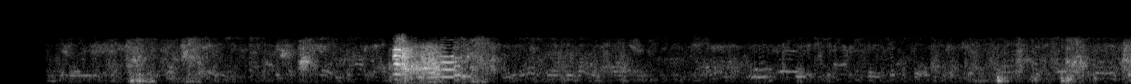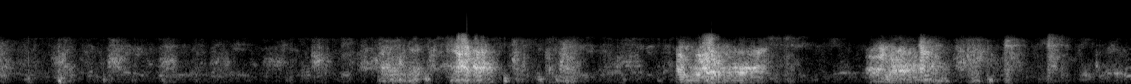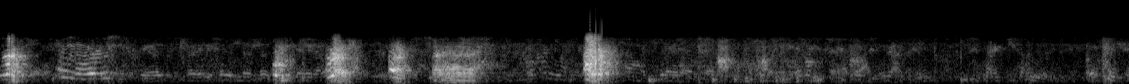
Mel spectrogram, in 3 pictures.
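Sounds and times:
dogs growling in play: 0:01.1 - 0:02.2, 0:03.8 - 0:05.1, 0:09.8 - 0:19.3, 0:19.9 - 0:23.8, 0:25.4 - 0:27.8, 0:29.6 - 0:31.3
dogs barking: 0:14.4 - 0:17.1, 0:18.1 - 0:18.9, 0:25.4 - 0:27.4, 0:28.4 - 0:28.9.

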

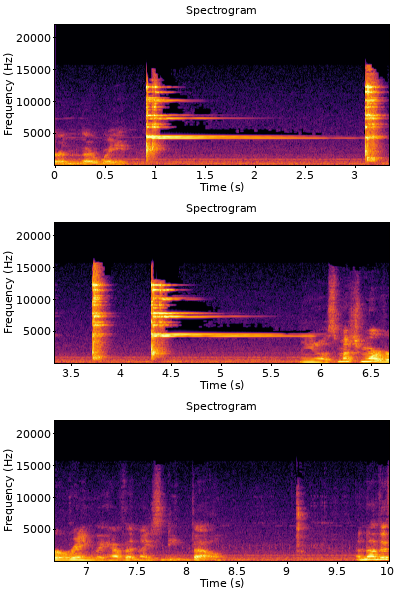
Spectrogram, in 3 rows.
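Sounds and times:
finger cymbals striking: 0:00.9 - 0:05.9.

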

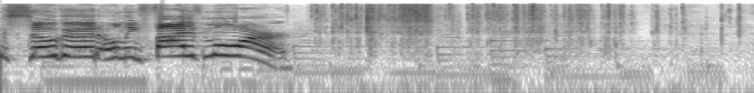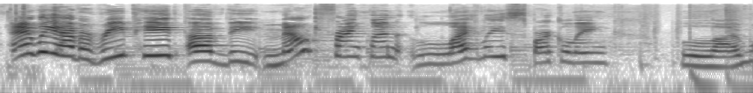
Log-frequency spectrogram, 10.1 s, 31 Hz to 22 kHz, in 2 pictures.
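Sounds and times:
faint background music: 0:00.0 - 0:10.0
plastic packet crinkling: 0:02.0 - 0:05.3.

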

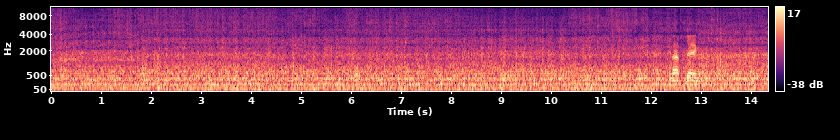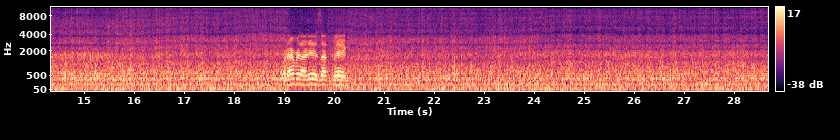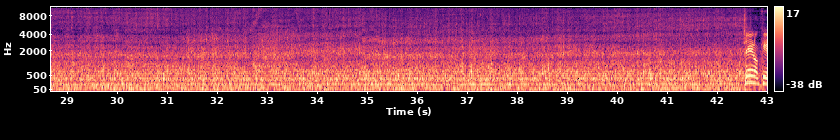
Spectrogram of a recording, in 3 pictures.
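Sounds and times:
water rushing over rocks: 0:00.0 - 0:43.0.

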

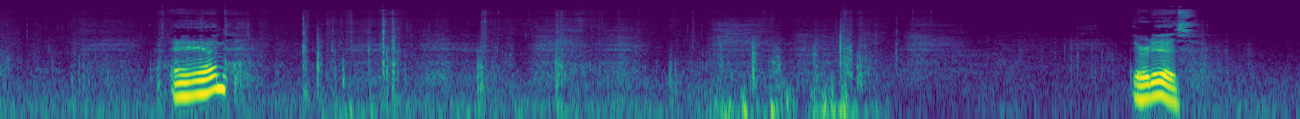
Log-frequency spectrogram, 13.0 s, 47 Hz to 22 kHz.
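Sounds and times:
footsteps on leafy dirt trail: 0:00.0 - 0:12.9.

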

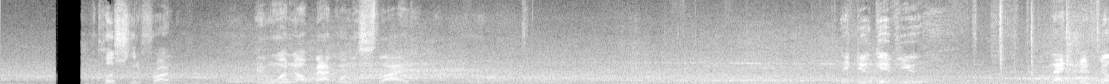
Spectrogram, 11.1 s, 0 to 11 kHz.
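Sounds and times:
low motor vehicle rumble: 0:00.8 - 0:11.0.

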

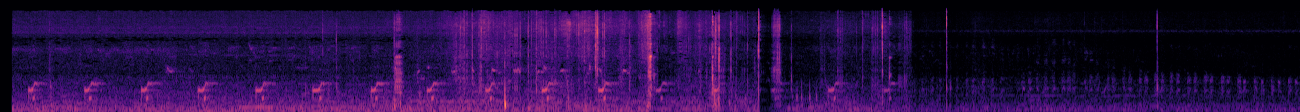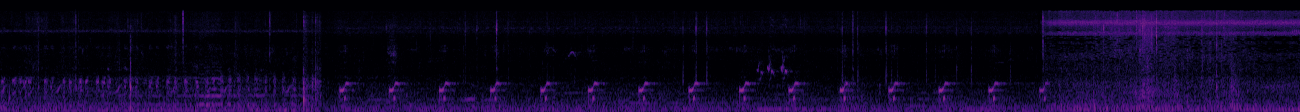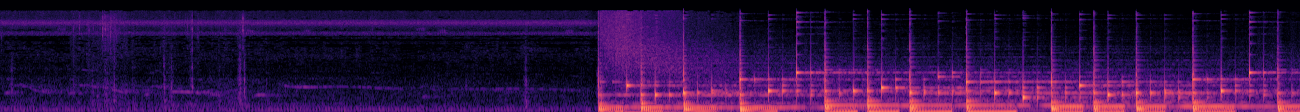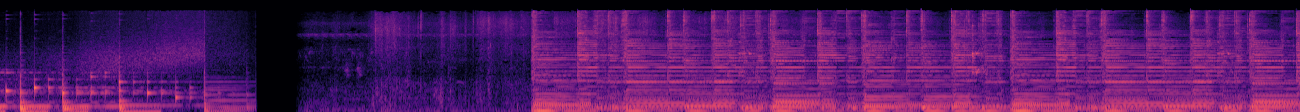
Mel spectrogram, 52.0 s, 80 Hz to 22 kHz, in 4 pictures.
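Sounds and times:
steady high whine: 0:31.2 - 0:41.6.

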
